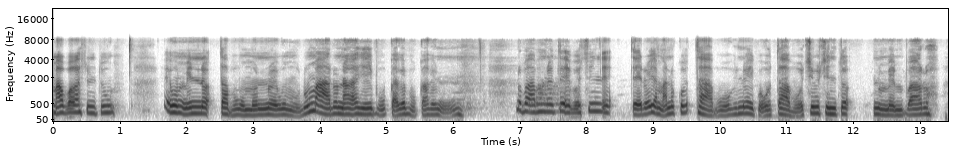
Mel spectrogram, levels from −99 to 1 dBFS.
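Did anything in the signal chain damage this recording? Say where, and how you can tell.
Yes. From 5.94 to 7.96 s the speech comes back as a thin, ringing repeat roughly every 150 ms, peaking about 17 dB below the direct sound. That fixed spacing points to a feedback echo between two devices at the call-processing stage. A second device in the same room played this call aloud, and its sound re-entered the microphone. Each echo canceller removes only its own device's playback, so the returning copy passed through untouched.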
